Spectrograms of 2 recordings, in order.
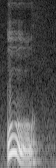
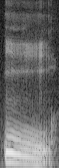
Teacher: ooh as you can clearly see and feel is a rounded vowel whereas e is not a rounded vowel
